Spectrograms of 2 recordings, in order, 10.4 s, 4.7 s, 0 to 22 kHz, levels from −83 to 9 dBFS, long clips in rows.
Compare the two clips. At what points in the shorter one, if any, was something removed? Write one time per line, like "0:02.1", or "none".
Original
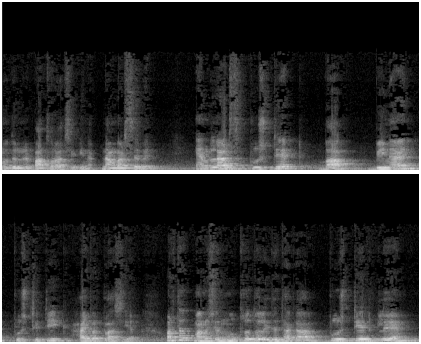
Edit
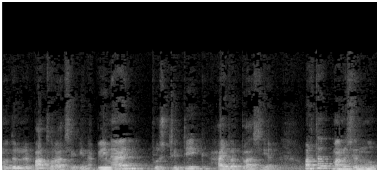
0:01.0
